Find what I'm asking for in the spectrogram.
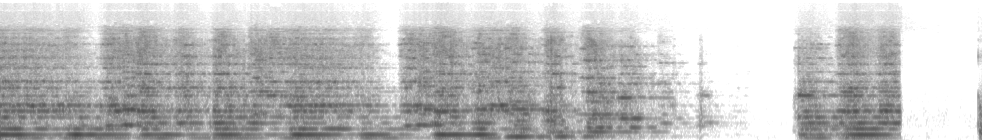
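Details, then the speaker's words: Normal hearing reference from a talk on hearing in older adults: a familiar melody played unfiltered, with full bass and clear treble, as perceived with normal hearing. "esto es como lo percibimos normalmente o como se percibe normalmente con una audición que funcional con unos niveles adecuados para percibir estos sonidos musicales"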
